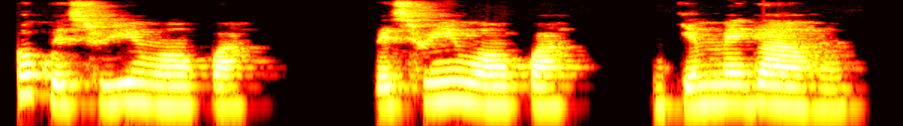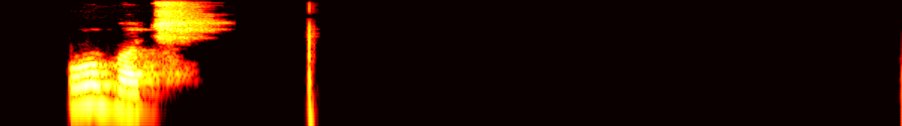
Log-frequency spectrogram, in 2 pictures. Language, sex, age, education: Igbo, female, 15-29, tertiary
